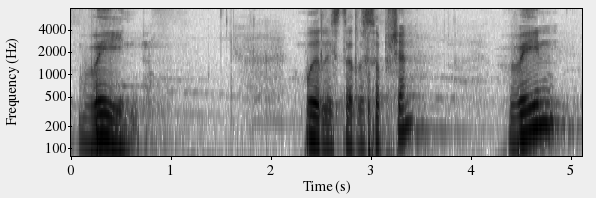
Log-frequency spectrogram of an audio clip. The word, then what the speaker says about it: أين: Its pronunciation is Vain.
